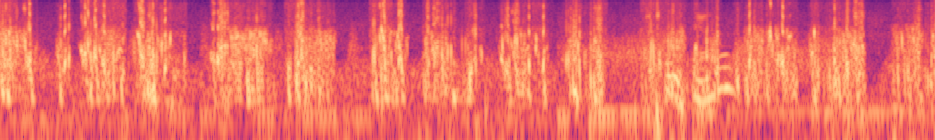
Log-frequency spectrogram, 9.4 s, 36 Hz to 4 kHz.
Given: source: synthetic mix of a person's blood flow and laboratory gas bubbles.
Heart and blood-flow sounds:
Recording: Doppler ultrasound of blood flow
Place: subclavian vein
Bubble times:
0.00-0.38 s: bubbles
0.55-0.73 s: bubbles
0.77-1.26 s: bubbles
1.32-1.88 s: bubbles
2.09-2.73 s: bubbles
2.84-3.38 s: bubbles
3.69-4.10 s: bubbles
4.22-4.86 s: bubbles
4.99-5.53 s: bubbles
5.62-6.08 s: bubbles
6.40-7.22 s: bubbles
7.33-7.99 s: bubbles
8.08-8.68 s: bubbles
8.91-9.36 s: bubbles
From the record:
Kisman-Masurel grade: 343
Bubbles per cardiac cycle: rolling drumbeat, 9 or more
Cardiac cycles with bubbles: 100%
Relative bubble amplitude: loud (0.450 to 0.775)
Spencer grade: 3 (all of the cardiac periods contain showers or single bubble signals, but not dominating or overriding the cardiac motion signals)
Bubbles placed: anywhere in the cardiac cycle

